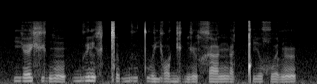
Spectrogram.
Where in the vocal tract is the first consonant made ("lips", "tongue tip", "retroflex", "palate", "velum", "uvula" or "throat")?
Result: palate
